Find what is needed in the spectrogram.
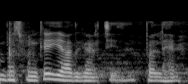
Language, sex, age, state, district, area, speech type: Maithili, female, 30-45, Bihar, Purnia, rural, spontaneous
